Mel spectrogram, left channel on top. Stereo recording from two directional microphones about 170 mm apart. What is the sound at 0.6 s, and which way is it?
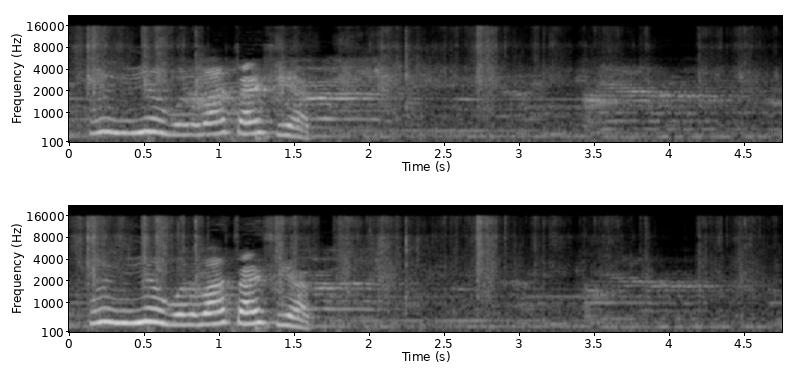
Speech, 25° right (ahead or behind).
